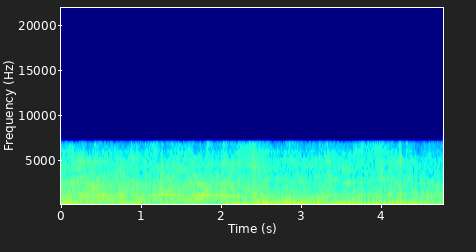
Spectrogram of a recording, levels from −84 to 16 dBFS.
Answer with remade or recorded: remade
